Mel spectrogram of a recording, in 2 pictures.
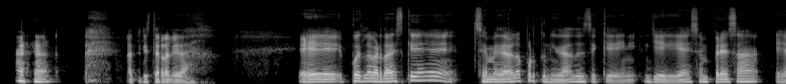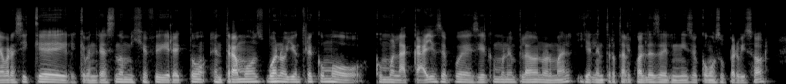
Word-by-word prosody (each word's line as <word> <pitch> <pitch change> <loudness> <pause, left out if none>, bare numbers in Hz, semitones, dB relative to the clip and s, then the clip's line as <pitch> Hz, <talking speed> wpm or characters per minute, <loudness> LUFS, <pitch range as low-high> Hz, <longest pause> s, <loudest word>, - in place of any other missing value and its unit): Ajá, 125 -5 +3 0.7
la - - -1
triste - - 0
realidad. 95 -4 +2 1.0
Eh, 120 +1 +5
pues, 150 -1 +5
la 145 - +3
verdad 135 0 +6
es 145 - -2
que, 185 +2 +1
se 130 - 0
me 120 -1 +2
da 120 +2 +6
la 155 - +1
oportunidad 110 -7 -1
desde 125 -2 -2
que 95 -1 -3
llegué 105 -5 0
a 110 - +1
esa 125 +3 -3
empresa, 125 +1 +1
eh, 100 - -3
ahora 100 +1 +1
sí 110 +3 -5
que, 115 -4 +2
el 95 -1 -8
que - - -7
vendría 95 0 -2
siendo 115 +3 -2
mi 110 -1 -2
jefe 110 +2 -5
directo 105 +2 -1
entramos, 120 +2 +1
bueno, 130 -1 +3
yo 120 - +1
entré 120 +2 -3
como 120 -7 -2
como 110 -1 -3
lacayo, 100 +4 0
se 120 0 -3
puede 115 +1 -2
decir, 110 +1 -4
como 115 +2 -5
un 110 - -2
empleado 110 0 -1
normal, 105 +6 -2
y 125 - -8
él 110 - -3
entró, 100 0 -3
tal 110 -1 -4
cual, 105 0 0
desde 105 -1 0
el 100 - -4
inicio, 95 +2 -3
como 100 -1 -1
supervisor, 105 +5 -4
115 Hz, 215 wpm, -22 LUFS, 105-125 Hz, 1.0 s, verdad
